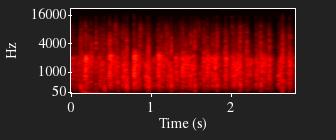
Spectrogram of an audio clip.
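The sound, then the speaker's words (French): A crowd claps steadily for a few seconds for Malik Bentala, a dense, even wash of many hands with no voices standing out. “On applaudit Malik Batala s'il vous plaît.”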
